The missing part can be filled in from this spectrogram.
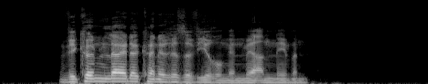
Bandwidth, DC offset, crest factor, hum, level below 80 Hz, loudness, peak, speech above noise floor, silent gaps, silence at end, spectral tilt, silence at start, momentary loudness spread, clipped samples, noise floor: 14.5 kHz; under 0.1%; 20 dB; none; -44 dBFS; -22 LUFS; -4 dBFS; 45 dB; none; 1.2 s; -6.5 dB/octave; 0.6 s; 15 LU; under 0.1%; -66 dBFS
